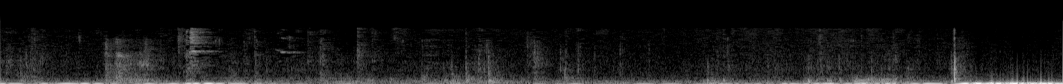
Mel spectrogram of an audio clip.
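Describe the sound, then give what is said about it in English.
A door being closed, with shuffling, rattling and scraping as it is pushed and handled, then a sharp knock as it shuts. No one speaks. “Just close the door properly.”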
